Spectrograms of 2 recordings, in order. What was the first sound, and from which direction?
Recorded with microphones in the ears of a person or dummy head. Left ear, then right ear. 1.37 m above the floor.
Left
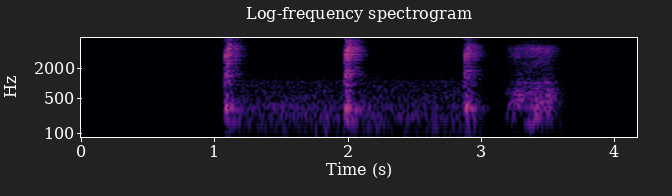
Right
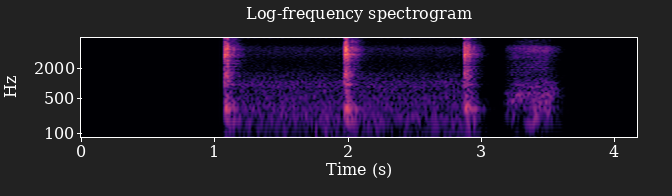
Ticking, 65° right (ahead or behind).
